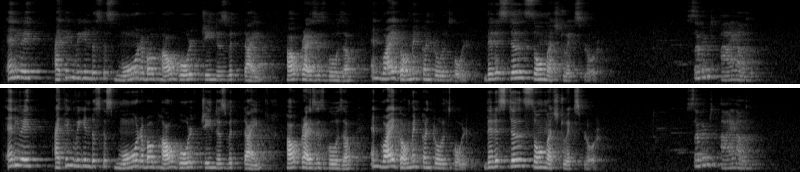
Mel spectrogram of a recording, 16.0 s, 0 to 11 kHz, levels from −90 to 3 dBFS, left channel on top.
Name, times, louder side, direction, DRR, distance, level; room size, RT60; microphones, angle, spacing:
voice 1, 0.1-0.7 1.1-5.2 5.7-7.0 7.4-9.3 9.7-11.9, right 4 dB, 70° right, 8 dB, 0.6 m, -33 dB
voice 2, 13.1-14.9, right 1 dB, 30° right, 0 dB, 1.4 m, -46 dB
13.0 x 10.5 x 2.5 m, 1.1 s
head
